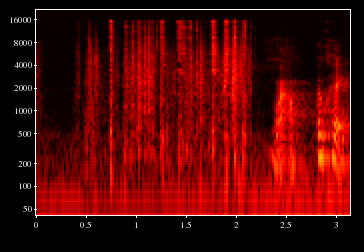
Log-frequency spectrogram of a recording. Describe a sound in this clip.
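Coins clink and jingle against each other.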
